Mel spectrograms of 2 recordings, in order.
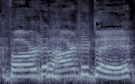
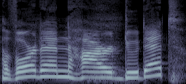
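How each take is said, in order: First: It is said in an exaggerated mock-Scandinavian chef accent. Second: It is said in a plain, ordinary attempt.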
